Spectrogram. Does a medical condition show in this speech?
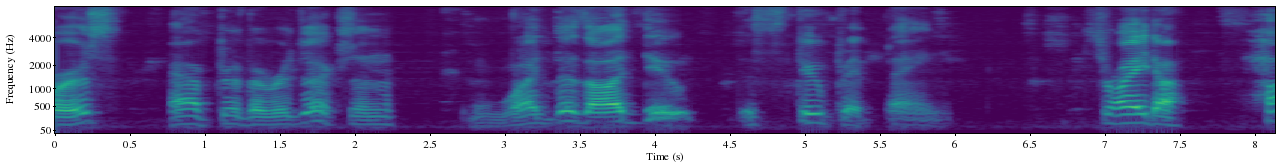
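Yes: cerebral palsy.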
